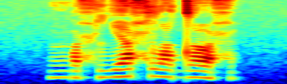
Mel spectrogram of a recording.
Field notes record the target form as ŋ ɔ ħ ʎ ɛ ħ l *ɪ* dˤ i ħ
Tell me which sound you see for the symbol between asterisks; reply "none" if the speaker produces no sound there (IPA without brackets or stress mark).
ɪ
